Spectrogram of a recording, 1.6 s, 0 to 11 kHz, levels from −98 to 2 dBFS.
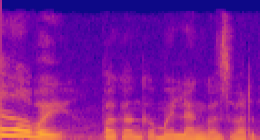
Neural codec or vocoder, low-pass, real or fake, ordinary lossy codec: none; 9.9 kHz; real; AAC, 48 kbps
